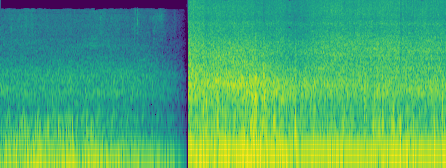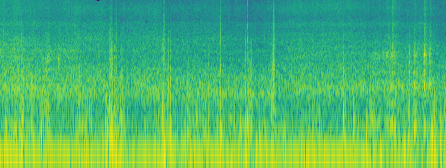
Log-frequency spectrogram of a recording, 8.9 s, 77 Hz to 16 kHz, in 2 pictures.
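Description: A low engine rumble from cars in a car park, then, after a cut about two seconds in, a Mercedes-AMG A45 cruising alongside at steady motorway speed: a constant engine drone under wind and tyre noise, with a few sharp clicks.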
